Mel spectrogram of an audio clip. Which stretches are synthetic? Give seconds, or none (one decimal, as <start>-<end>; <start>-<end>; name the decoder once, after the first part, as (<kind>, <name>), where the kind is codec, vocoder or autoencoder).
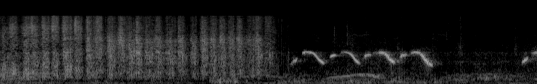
0.0-0.7 (vocoder, WaveNeXt); 1.3-2.0; 2.6-3.1; 3.6-5.4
